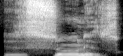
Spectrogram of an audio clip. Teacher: the sound of my voice starting, coming up, being activated as I slide into z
